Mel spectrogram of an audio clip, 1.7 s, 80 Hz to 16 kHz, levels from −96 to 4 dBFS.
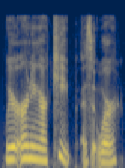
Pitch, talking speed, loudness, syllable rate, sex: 215 Hz, 285 wpm, -16 LUFS, 7.6 syllables/s, female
